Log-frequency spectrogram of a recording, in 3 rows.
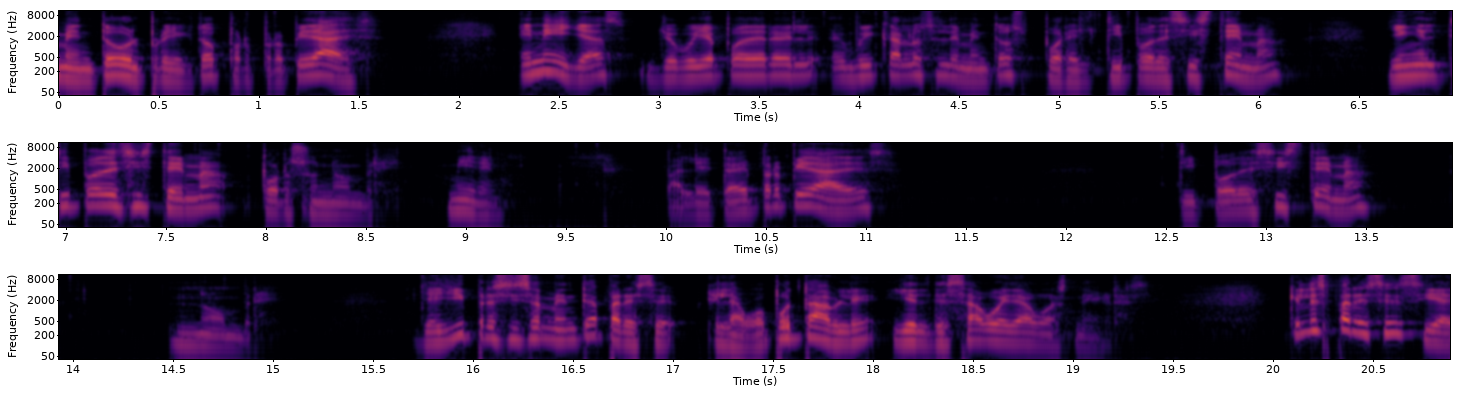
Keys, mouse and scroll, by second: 0.9 click, 3.7 click, 5.1 click, 6.2 middle click, 7.6 click, 9.1 ctrl+1, 9.5 click, 10.0 ctrl+click, 10.6 right click, 12.4 click, 13.4 ctrl+click, 14.7 ctrl+click, 19.1 Escape.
